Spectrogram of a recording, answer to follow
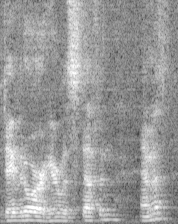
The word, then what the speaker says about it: Emmoth: Okay, David Orr here with Stefen Emmoth, right? Yep. Emmoth? How do you, Yep. how do you say it? Stefen Emmoth.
